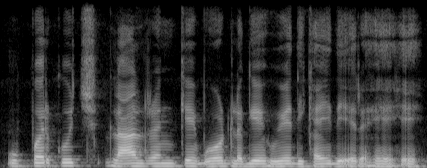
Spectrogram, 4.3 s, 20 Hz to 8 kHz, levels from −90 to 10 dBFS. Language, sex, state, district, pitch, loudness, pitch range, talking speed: Hindi, male, Uttar Pradesh, Lalitpur, 130 Hz, -18 LUFS, 125-135 Hz, 170 wpm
